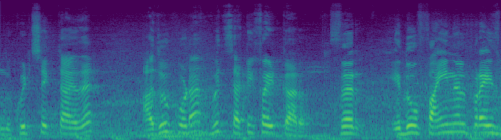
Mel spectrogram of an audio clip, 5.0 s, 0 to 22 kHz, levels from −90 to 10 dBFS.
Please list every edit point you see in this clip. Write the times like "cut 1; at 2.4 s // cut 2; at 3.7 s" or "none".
cut 1; at 3.2 s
